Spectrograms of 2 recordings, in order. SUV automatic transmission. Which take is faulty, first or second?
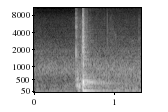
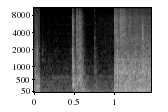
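first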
